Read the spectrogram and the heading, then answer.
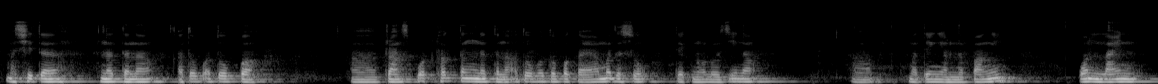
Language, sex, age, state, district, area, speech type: Manipuri, male, 30-45, Manipur, Thoubal, rural, spontaneous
